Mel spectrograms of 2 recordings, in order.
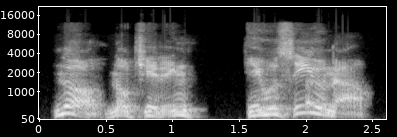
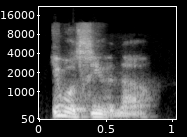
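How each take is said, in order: First: Insistent secretary. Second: Stern secretary's measured announcement, only lightly put on. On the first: Retold or imitated. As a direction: insist on it, pitched well up. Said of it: "And he goes". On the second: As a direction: announce it formally, at a normal pitch. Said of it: "it's the secretary guy".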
